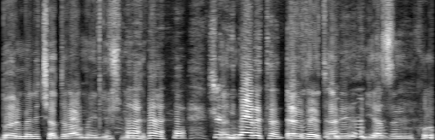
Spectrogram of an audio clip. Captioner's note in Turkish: kahkaha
